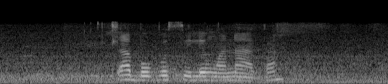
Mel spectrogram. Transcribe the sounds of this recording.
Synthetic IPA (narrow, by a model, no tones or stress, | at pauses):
t͡ɬʼabʊɓʊsilɛŋwanaːkʼa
